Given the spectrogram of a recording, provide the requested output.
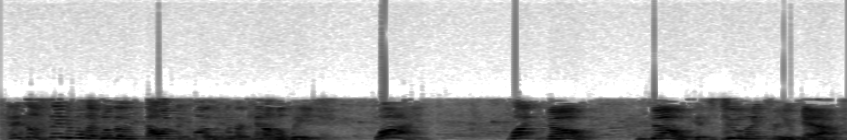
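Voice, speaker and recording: A man's voice: very high-pitched, sing-song, a little slow. A young man doing a rambling, sarcastic stand-up comedy set in a small pub, full of "like" fillers, with the crowd laughing. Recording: echoey lo-fi room recording from far off.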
